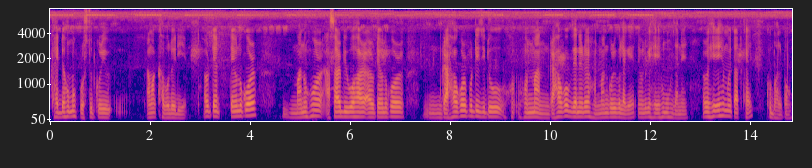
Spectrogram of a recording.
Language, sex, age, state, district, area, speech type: Assamese, male, 18-30, Assam, Lakhimpur, rural, spontaneous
